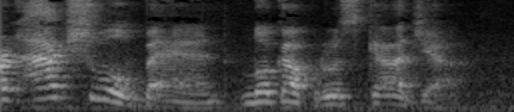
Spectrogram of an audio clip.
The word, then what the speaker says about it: Ruskaja: actual band look up ruskaja i say it with a j because if i said it in the regular way you'd put a y in and that's not actually how it's pronounced and all that so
